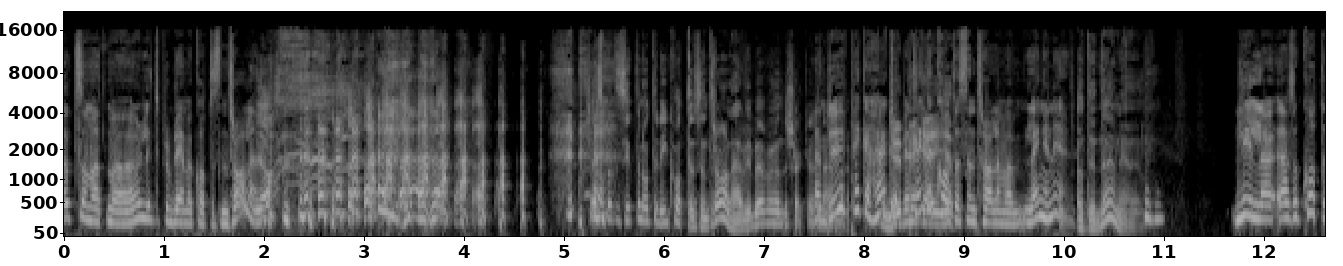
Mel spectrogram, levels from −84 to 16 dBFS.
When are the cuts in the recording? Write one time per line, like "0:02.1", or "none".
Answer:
0:10.8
